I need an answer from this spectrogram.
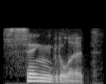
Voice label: "singlet", words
